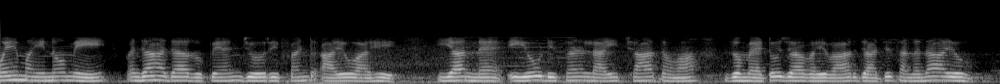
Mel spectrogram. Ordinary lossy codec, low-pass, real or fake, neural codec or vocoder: none; 3.6 kHz; real; none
